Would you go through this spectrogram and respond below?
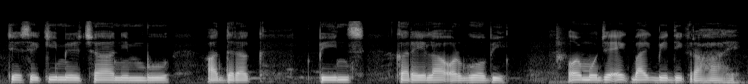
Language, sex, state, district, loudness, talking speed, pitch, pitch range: Hindi, male, Arunachal Pradesh, Longding, -19 LUFS, 135 wpm, 105 Hz, 100-105 Hz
